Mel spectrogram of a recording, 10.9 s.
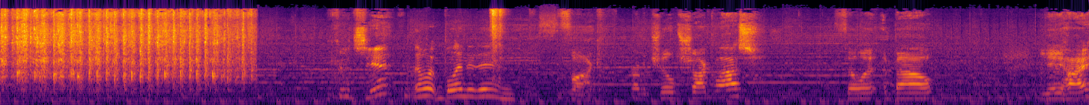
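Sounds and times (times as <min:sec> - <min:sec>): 
cocktail shaker being shaken: 0:00.0 - 0:02.6
speech: 0:03.4 - 0:07.7, 0:08.5 - 0:09.4, 0:10.4 - 0:10.8.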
